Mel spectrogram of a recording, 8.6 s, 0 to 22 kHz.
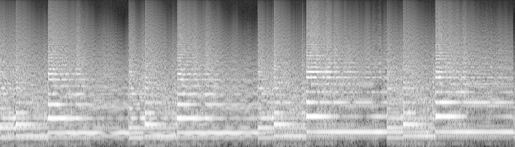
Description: Track 15 - Guitar 04.wav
